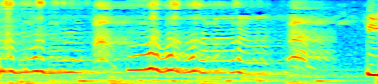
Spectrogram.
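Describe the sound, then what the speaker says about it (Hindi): A cartoon bird cries in a high, wavering whimper, sobbing in several rising and falling bursts, loud and close, with a sharp final wail at the end. "उनके कानों में फिर किसी चिड़िया के रोने"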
